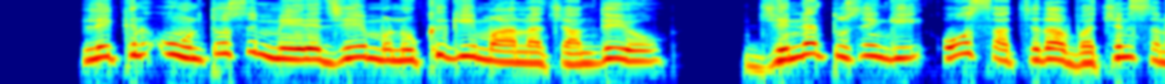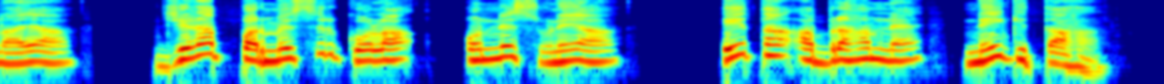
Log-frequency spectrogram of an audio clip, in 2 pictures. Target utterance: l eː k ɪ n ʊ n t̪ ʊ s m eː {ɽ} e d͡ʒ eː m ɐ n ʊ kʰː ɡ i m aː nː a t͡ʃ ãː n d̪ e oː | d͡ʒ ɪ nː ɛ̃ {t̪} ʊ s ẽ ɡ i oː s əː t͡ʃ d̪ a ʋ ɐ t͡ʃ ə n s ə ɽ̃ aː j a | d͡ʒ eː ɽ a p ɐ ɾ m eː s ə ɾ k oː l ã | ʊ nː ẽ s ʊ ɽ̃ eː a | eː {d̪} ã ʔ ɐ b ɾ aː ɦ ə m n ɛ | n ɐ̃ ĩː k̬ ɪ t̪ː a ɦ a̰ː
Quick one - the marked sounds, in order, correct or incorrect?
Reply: incorrect, correct, incorrect

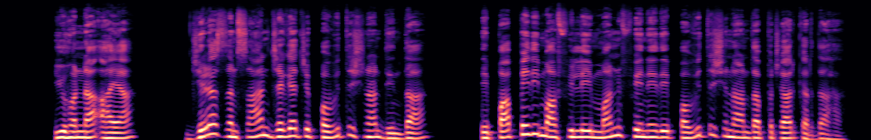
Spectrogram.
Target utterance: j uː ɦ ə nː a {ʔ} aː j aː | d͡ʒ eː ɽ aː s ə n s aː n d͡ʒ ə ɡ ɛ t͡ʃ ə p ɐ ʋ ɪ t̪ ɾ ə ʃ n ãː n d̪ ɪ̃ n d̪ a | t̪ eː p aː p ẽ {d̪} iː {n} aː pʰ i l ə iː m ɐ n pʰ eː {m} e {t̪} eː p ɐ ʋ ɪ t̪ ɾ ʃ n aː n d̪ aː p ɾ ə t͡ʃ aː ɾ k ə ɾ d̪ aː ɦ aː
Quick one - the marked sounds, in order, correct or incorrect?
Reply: correct, correct, incorrect, incorrect, incorrect

